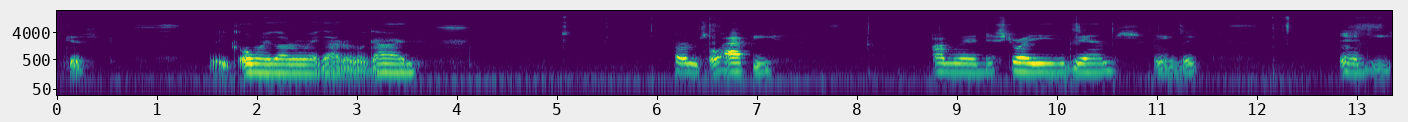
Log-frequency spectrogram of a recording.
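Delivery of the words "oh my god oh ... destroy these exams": usual speaking voice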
